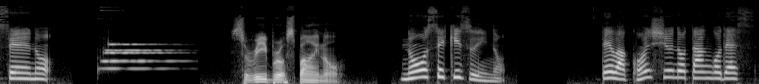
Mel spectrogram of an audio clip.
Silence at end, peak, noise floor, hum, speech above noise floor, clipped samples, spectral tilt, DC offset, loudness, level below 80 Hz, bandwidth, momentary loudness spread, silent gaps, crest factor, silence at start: 0.2 s; 0 dBFS; -51 dBFS; none; 34 dB; under 0.1%; -6 dB/octave; under 0.1%; -18 LUFS; -44 dBFS; 16 kHz; 13 LU; 0.78-0.96 s, 3.81-3.91 s, 5.22-5.66 s; 18 dB; 0 s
